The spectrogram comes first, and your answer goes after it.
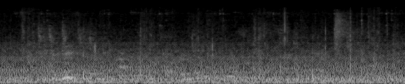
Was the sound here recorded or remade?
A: remade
